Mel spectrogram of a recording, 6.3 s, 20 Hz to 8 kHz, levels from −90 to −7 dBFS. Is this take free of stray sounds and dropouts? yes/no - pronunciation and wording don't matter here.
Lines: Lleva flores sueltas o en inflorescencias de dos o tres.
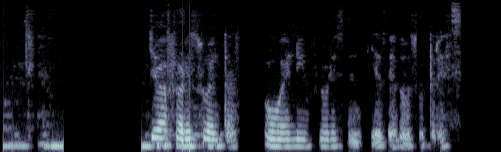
yes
